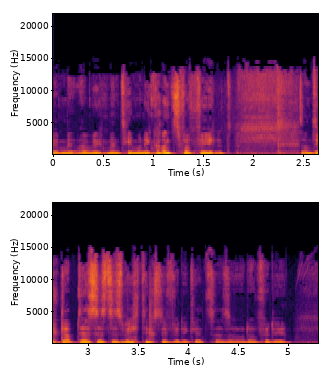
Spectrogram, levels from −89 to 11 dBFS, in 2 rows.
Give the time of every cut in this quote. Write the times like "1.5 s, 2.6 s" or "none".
2.5 s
